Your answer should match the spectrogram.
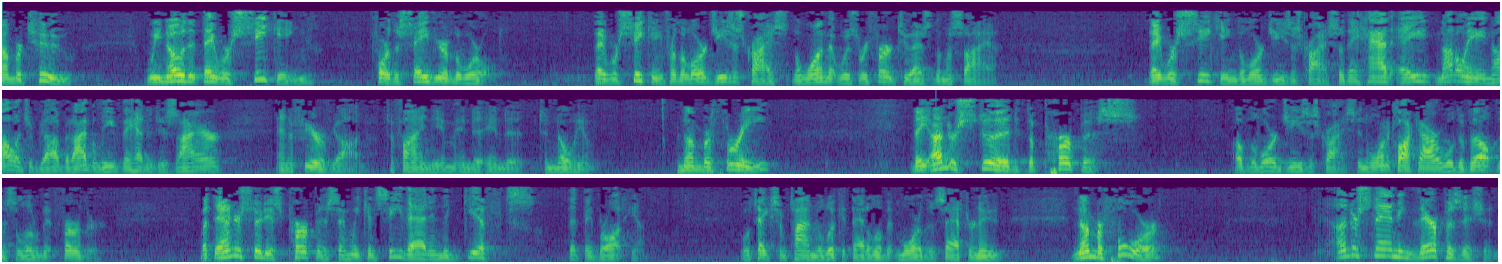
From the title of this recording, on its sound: Ketha Heights Baptist Church ~ Live Broadcast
